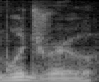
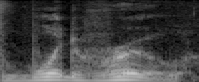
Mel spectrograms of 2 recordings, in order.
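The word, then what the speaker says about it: Woodrue: It's like a different pronunci pronunciation. It's not like the last name Woodrew. It's Wood Rue.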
